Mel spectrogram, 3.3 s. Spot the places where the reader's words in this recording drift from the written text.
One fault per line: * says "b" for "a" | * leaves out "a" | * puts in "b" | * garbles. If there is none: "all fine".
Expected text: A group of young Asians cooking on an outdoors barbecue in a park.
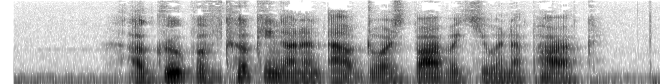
* leaves out "young Asians"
